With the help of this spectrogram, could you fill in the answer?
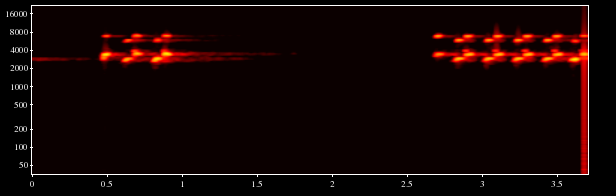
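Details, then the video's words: Caged male European goldfinch, Morocco, 2023, in clean 'limpio' song: two rapid bursts of bright bell-like twittering notes, about seven to ten per second, separated by a pause of over a second. "canto del jilguero limpio"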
